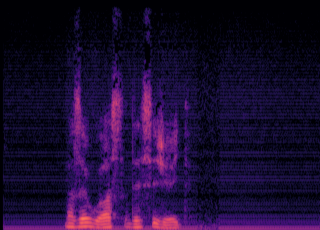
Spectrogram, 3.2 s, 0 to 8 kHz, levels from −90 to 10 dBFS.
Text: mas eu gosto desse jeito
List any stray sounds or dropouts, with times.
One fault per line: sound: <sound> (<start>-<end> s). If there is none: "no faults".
no faults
